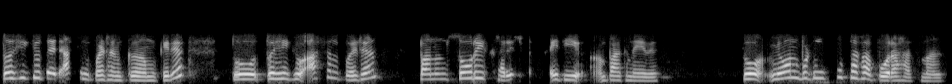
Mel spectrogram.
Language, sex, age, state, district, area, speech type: Kashmiri, female, 30-45, Jammu and Kashmir, Ganderbal, rural, conversation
